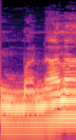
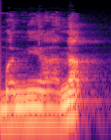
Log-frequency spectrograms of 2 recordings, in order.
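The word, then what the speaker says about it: mañana: जी हाँ, जो एन के ऊपर अलग अलग सा सिंबल है, इसका प्रोनाउंसिएशन न्या होता है, NYA। तो ये मनाना नहीं है, ये है मनियाना।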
